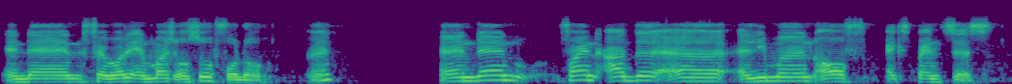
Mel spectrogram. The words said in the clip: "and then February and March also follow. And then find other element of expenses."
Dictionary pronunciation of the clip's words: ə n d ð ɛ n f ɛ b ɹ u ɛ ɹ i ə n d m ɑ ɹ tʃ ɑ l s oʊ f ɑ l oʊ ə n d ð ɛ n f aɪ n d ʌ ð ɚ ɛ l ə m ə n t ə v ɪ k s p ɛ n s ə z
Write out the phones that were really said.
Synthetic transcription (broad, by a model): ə n d ɛ n f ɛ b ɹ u ɹ i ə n m ɑ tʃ ɑ l s oʊ f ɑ l oʊ ə n d ɛ n f aɪ n d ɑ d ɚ ɛ l ə m ə n t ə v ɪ k s p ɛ n s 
